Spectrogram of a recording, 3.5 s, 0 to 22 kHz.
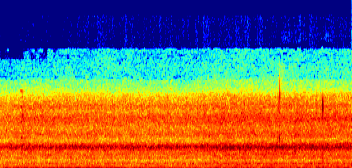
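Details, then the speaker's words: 6.4 being checked for overheating: a steady, even whooshing drone with a low constant hum under it, the radiator cooling fan running normally. "Yeah, I hear the fan running right now, but yeah, just straddle right here."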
